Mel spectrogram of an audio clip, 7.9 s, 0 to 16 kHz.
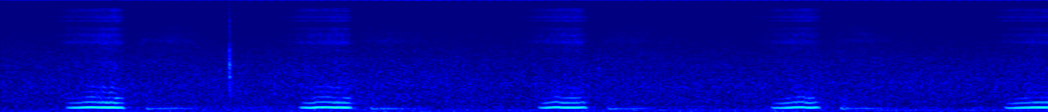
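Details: Snoring, getting louder as the snorer grows: regular low rumbling snores, about 34 a minute, each with a faint breathy hiss and quieter sounds between.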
